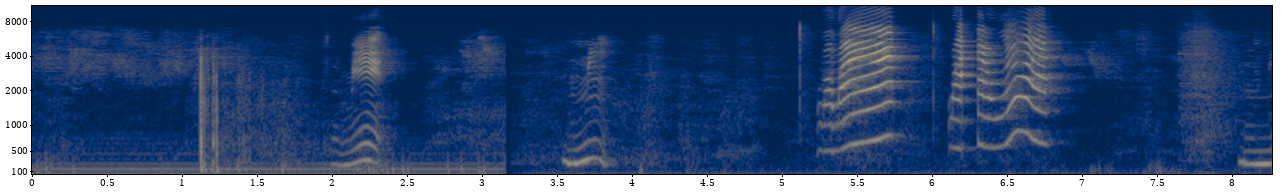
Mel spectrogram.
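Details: Indian ringneck parakeet kept as a pet, saying "mummy" indoors: clusters of loud arched harmonic syllables in quick succession, with a sharp knock early on and a steady hum that cuts out partway through.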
